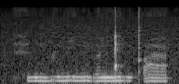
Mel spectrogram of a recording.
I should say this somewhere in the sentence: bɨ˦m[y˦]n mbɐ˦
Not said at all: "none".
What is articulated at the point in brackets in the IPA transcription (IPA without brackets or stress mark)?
i˦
